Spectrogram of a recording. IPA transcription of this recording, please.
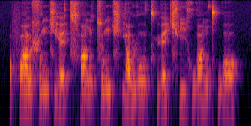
f ɑ˥˧ ʊ̯ ʂ ʊ˥˩ ŋ ɕ j ɛ˨˩ t͡sʰ ɑ˥˩ ŋ t͡s ʊ˥ ŋ t͡ɕʰ j ɑ˨ ʊ̯ ɻ o˥˩ ʊ̯ t̪ʰ ɥ ɛ˨˩ t͡ɕʰ i˥˩ x w ɑ˨˩ ŋ t̪ʰ w ɔ˥˩

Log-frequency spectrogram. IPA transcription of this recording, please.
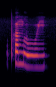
pʰ ɐ˥ ŋ l uː˧ j

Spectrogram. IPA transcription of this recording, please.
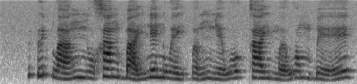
ʔ ɨ˦˥ t̚ w a˨˩˦ ŋ ɲ o˨˩ x a˧ ŋ ɓ a˨˩˨ j n e˧ n w e˨˩ j ɓ ə˨˩˦ ŋ ɲ e˨˩ w o˧˥ k a˧ j m əː˨˩˨ w ɔ˧ m ɓ e˨˩˦

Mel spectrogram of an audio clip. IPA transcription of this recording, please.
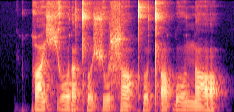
qʷ i ç o ɾ ɒ tʼ o ʃ u ɬ ɒ kʼ o tʼ ɒ ɓ o n ɒ

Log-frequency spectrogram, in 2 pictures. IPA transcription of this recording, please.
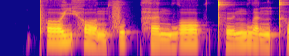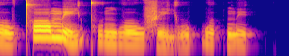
pʰ ɔː˨˧ j h ɔː˨˩ n f ʊ˧ k̚ h ɐ˨ n w ɔː˧ k̚ t̪ʰ ɵ˨˧ n w ɐ˨ ŋ t̪ʰ o˨ w t̪ʰ ɔː˥ m e˨˥ j kʷʰ ɪ˧ ŋ w o˧ w f e˨˩ j uː˨˥ p̚ w ʊ˧ k̚ m ɪ˧ k̚

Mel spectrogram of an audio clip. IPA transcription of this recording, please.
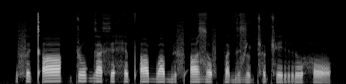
f ɛ kʼ ɑ | ʈ o ɡ a x ɛ h ɛ pʼ ɑ b ɑ b e f ʔ ɑ z ɔ f p a ɡ ə z ɑ ɭ ʈʰ a ʈʰ e r o h ɔ

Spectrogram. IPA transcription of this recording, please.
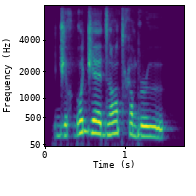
d͡ʒ ɤ x ɡ ɔ d͡ʒ ɛː d͡z ɛ̃ː tˤ x ẽ b ɹ ɯː

